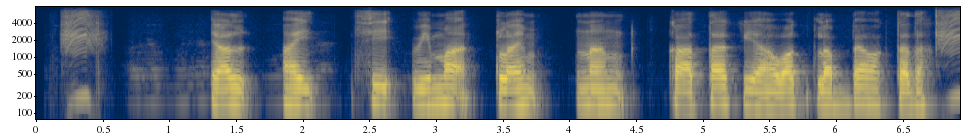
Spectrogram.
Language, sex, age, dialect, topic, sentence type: Kannada, male, 25-30, Northeastern, banking, question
